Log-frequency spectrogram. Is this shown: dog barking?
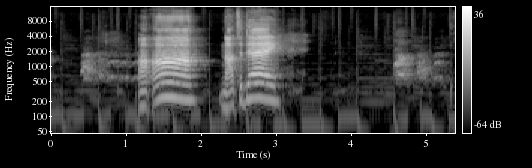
yes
